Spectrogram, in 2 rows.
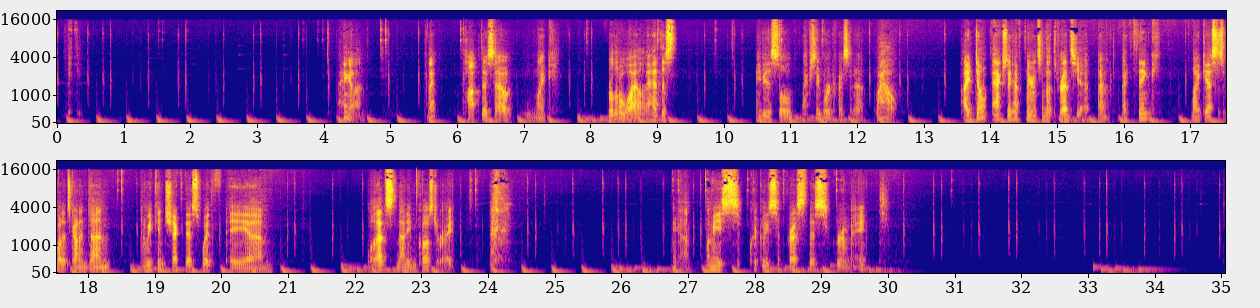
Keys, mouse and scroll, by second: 1.5-3.7 drag, 3.9 click, 4.8 click, 6.0 click, 7.4-9.0 drag, 7.9 right click, 9.9 click, 10.1 right click, 11.4 click, 15.8-17.7 middle drag, 18.4 click, 19.5 click, 20.5-21.6 middle drag, 22.4 click, 23.7 click, 25.5 middle click, 26.7 click, 27.9 click, 28.3 right click, 29.2 click, 30.9-35.0 drag.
